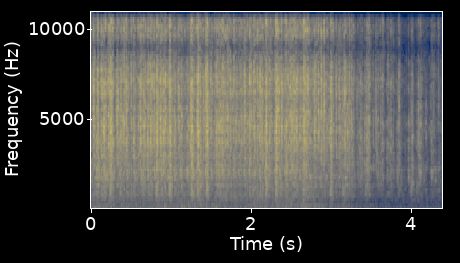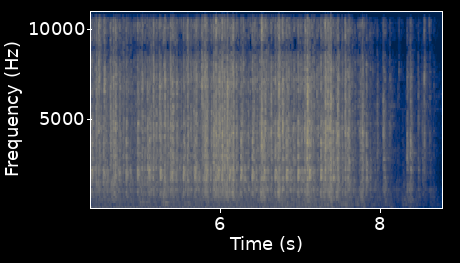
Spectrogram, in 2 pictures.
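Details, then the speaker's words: Kubota L3000DT 4WD loader tractor, original diesel with wet, overfull oil: harsh heavy clatter about three knocks per second over rough running; severe internal damage, two bent pushrods on cylinder 2 and damaged exhaust port found. "It's a pretty decent little tractor, but I'll go ahead and give you a little sample of what's wrong with it. I cringe pretty much every time I hear this thing run."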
